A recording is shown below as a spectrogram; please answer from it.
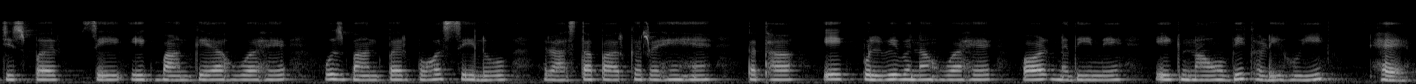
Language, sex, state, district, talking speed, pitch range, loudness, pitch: Hindi, female, Uttar Pradesh, Hamirpur, 150 wpm, 210-225 Hz, -29 LUFS, 215 Hz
